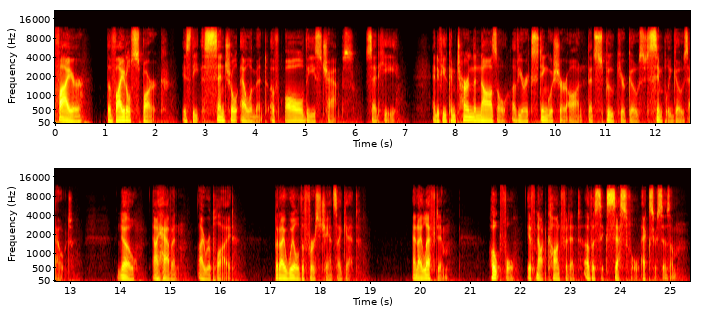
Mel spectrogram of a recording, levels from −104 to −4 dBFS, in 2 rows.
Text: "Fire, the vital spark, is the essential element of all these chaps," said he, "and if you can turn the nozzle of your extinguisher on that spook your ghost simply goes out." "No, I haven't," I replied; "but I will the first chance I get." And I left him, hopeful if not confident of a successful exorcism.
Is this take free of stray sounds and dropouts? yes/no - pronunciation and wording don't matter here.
yes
